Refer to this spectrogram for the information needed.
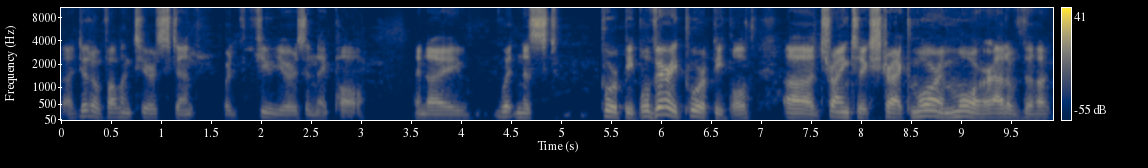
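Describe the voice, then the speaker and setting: Brief: man, panel guest, gravelly and husky, dry sound, hesitant. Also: medium pitch, no room sound. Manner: hesitant, many fillers. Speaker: panel speaker. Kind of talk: casual talk.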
